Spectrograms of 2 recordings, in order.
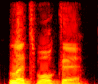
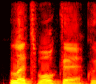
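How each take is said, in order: The two takes are said the same way.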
